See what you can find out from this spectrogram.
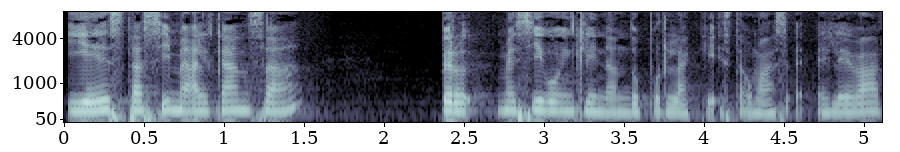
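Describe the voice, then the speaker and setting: Her dark, mellow tone sits at a medium pitch as a woman speaks at a moderate pace with fairly even intonation. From Lebanon. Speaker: real estate agent. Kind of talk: casual chat.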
